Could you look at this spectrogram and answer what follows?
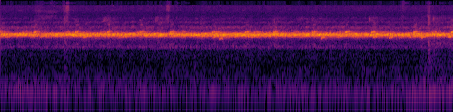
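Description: Spring peeper frogs call at night as a dense, continuous high chorus from a distance, heard from a front porch. The sound is steady and moderately faint, with no talking.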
